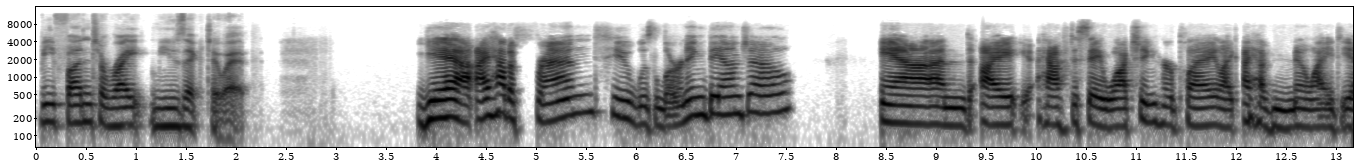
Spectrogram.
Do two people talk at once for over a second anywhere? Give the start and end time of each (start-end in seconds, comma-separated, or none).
none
